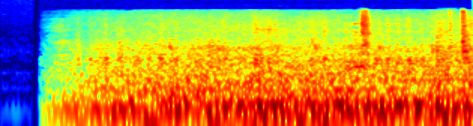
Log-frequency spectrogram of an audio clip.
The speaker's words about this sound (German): Es ist Nacht als ich mit zwei Männern auf einer Schotterpiste mitten in die Dunkelheit der mexikanischen Wüste fahre.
